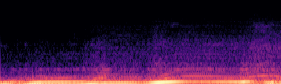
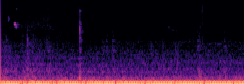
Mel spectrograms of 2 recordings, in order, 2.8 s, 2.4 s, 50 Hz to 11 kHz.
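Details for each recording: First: 1988 BMW 528e with 3-inch Magnaflow exhaust, odometer mileage stated as incorrect: deep, even exhaust rumble that swells briefly with throttle and settles back, no misses or knocks; idle control works well, normal idle. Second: 1988 BMW 528e with a stock M20 B25 top end and cam: a deep idle rumble with an uneven lope several times a second; the cam is ruled out as the cause.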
